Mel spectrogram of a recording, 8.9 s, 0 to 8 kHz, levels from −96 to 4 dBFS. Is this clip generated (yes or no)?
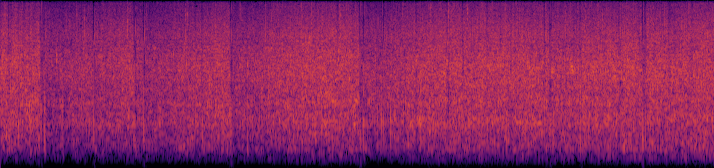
no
